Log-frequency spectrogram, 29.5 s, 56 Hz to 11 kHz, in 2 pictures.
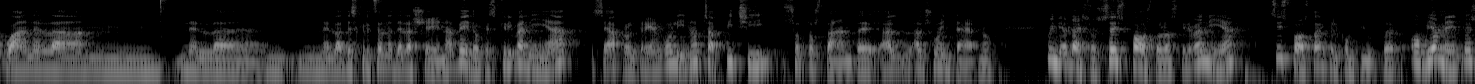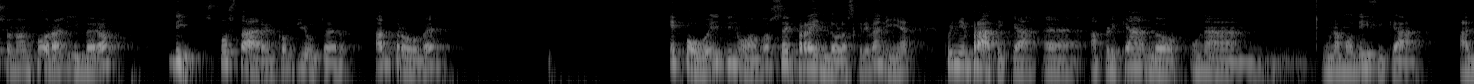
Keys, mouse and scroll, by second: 3.1 click, 4.5 click, 5.9 click, 8.3 click, 9.6 middle click, 11.0 g, 12.6 ctrl+middle click, 13.9 click, 14.4 middle click, 16.0 KP_7, 17.3 g, 19.1 r, 20.5 middle click, 21.5 click, 22.6 g, 23.8 middle click, 25.9 r.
